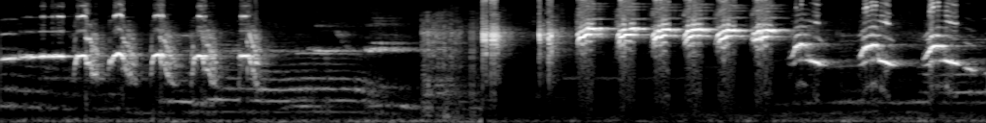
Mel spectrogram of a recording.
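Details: Orange-headed thrush copying other birds: a series of rhythmic whistled notes, a brief pause, then a quick run of about ten repeated bright chirps and rising whistles.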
